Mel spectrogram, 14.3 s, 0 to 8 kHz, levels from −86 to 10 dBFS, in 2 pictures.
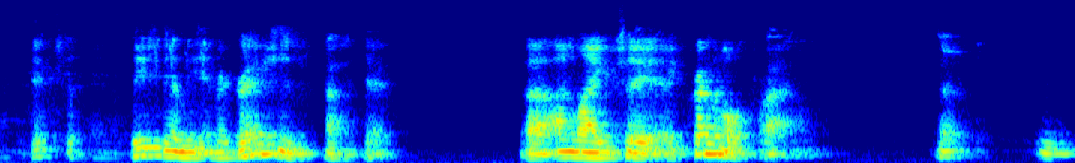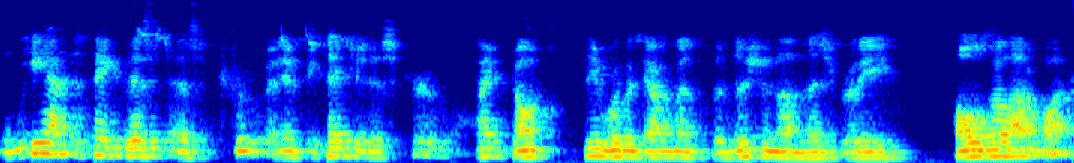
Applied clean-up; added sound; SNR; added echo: neural mask model DeepFilterNet 3.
